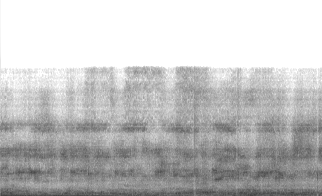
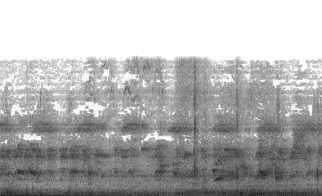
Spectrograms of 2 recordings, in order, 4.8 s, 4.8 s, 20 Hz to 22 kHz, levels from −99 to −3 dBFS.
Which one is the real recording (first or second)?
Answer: second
